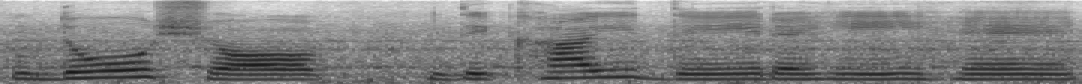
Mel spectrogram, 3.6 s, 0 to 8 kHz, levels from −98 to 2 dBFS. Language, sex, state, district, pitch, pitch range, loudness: Hindi, female, Madhya Pradesh, Dhar, 185 Hz, 180-215 Hz, -16 LUFS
